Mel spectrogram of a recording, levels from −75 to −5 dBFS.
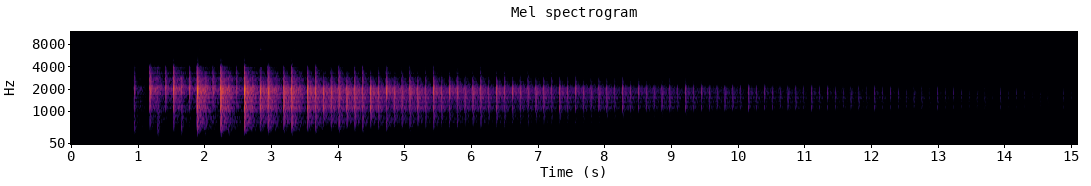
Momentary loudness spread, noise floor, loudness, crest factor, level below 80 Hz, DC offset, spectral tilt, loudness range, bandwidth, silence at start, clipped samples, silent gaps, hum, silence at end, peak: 24 LU; -73 dBFS; -36 LUFS; 30 dB; under -90 dBFS; under 0.1%; 8.5 dB/octave; 22 LU; 7 kHz; 0.95 s; under 0.1%; none; none; 3.75 s; -10 dBFS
